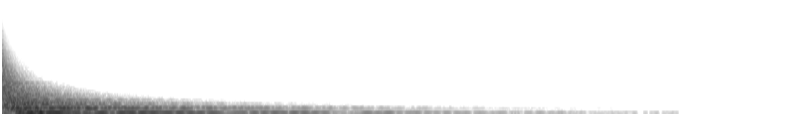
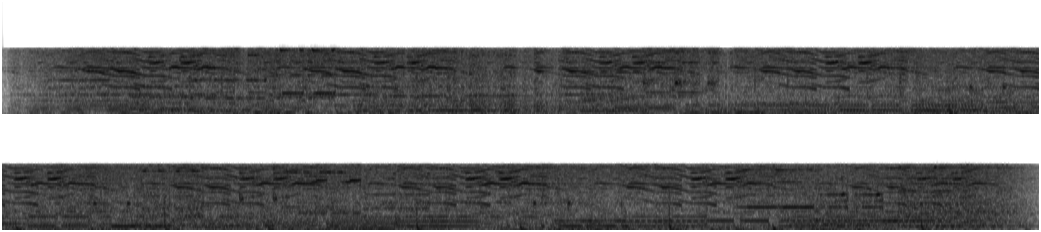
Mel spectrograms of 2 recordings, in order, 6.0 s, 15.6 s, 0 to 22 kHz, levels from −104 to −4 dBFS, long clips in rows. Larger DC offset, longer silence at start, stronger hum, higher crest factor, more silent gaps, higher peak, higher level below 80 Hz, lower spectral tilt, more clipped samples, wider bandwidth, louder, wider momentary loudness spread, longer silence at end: neither; about the same, 0 s vs 0.05 s; neither; first, 20 dB vs 12 dB; neither; second, -18 dBFS vs 0 dBFS; second, -44 dBFS vs -28 dBFS; about the same, -8 dB/octave vs -7 dB/octave; neither; second, 1.3 kHz vs 4 kHz; second, -34 LUFS vs -9 LUFS; first, 26 LU vs 5 LU; first, 3.65 s vs 0 s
